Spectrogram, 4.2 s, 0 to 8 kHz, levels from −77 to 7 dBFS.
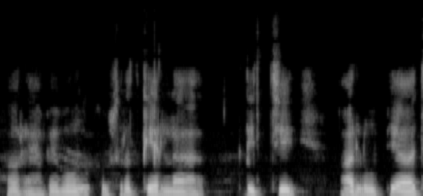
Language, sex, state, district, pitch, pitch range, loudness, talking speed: Hindi, male, Odisha, Khordha, 120 Hz, 120-125 Hz, -20 LUFS, 125 wpm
